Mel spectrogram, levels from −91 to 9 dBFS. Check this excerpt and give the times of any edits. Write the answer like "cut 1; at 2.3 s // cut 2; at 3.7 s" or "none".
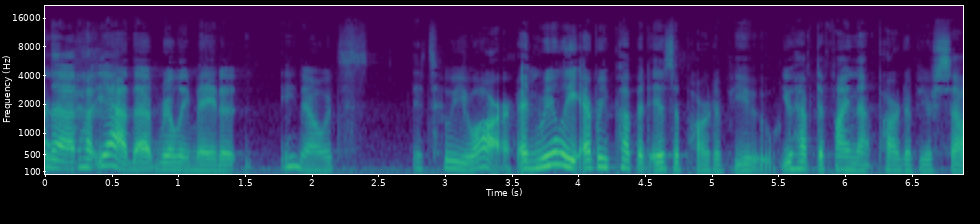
cut 1; at 3.5 s // cut 2; at 5.4 s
